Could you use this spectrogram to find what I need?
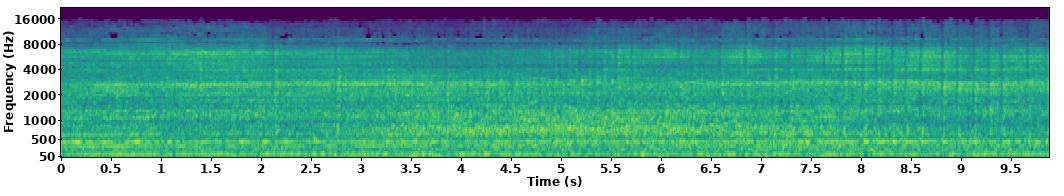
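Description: A car engine roars loudly in a burnout.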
